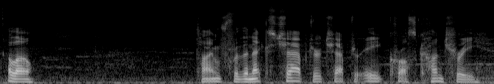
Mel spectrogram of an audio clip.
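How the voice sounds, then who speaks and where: A man's voice: mid-range voice, steady tone, unhurried, vocal fry, faint music behind. A man reading a storybook aloud informally outdoors, in an unpolished way with occasional stumbles. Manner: unpolished, stumbles and rereads lines. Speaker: amateur audiobook reader and host. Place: outdoors by a river. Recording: faint outdoor ambient noise. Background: faint outdoor ambience.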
